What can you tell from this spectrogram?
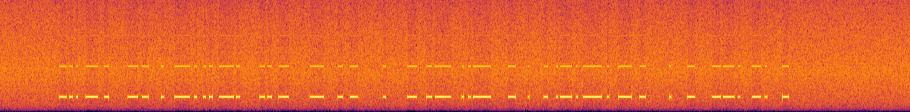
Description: Beeps of irregular length. There is no code.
